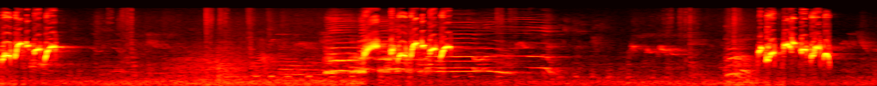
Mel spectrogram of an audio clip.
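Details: Caged-bird song of a red-whiskered bulbul, 'rik' style, played to rouse other birds: three bright phrases of five or six clipped whistled notes, spaced about three to four seconds apart, over soft chirping from other birds.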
